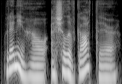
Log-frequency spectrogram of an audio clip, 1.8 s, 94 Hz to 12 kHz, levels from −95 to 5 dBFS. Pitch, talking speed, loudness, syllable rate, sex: 170 Hz, 230 wpm, -15 LUFS, 6.0 syllables/s, female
